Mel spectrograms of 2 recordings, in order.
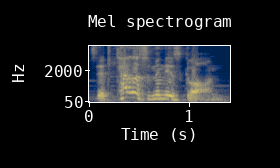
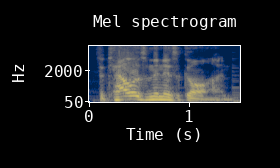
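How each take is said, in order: First: It is read with a German accent. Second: It is read in the reader's ordinary accent.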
